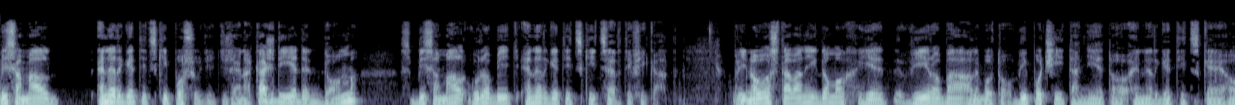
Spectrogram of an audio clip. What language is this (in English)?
Slovak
